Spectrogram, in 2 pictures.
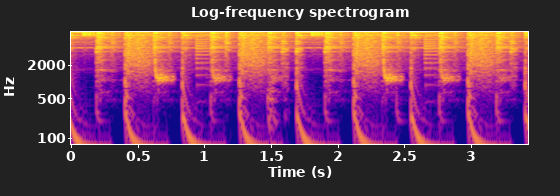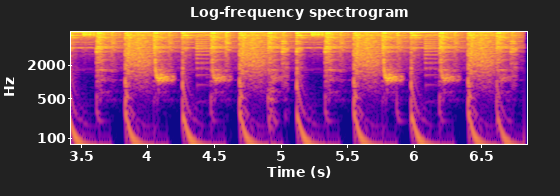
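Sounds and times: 
full drum beat: 0.0 - 6.8.

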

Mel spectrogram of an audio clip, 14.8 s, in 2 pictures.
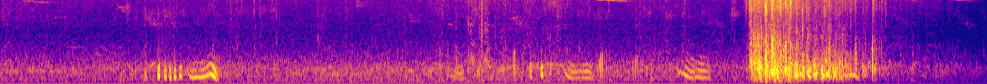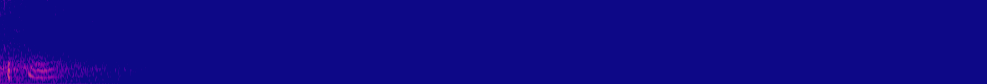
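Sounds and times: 
pigeon cooing: 1.0 - 1.8, 3.3 - 6.4.

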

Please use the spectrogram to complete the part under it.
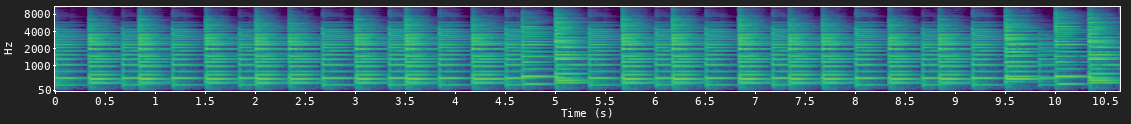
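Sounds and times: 
keyboard music: 0.0 - 10.6.

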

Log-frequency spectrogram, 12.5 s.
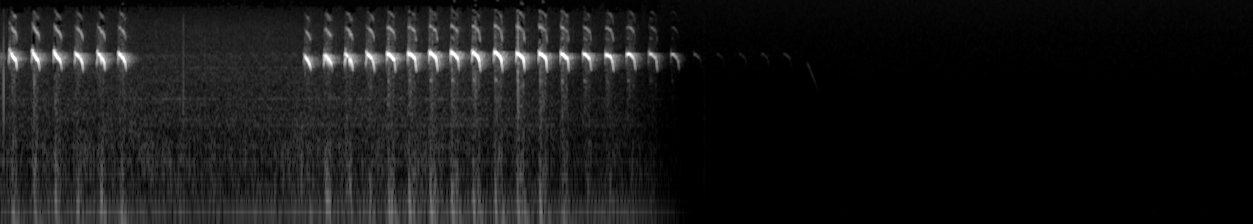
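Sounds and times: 
duck peeping with thin high downslurred notes: 0.0 - 1.4, 3.0 - 6.9.

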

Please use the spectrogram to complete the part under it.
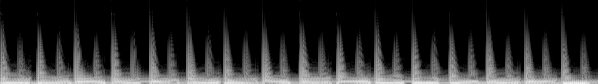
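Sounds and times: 
bass smacker: 0.0 - 5.9.

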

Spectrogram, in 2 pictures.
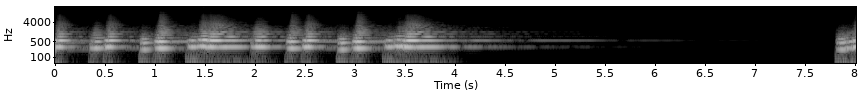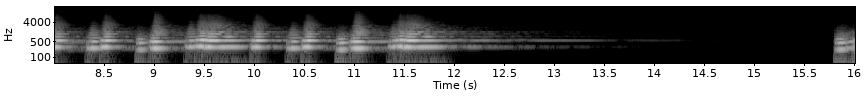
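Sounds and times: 
French horn: 0.0 - 4.5, 7.8 - 12.6.

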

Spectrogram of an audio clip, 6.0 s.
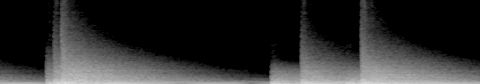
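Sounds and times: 
timpani: 0.0 - 5.9.

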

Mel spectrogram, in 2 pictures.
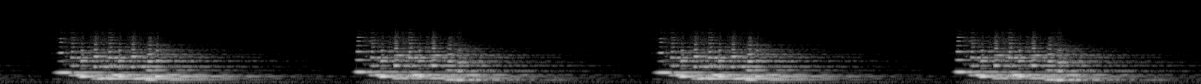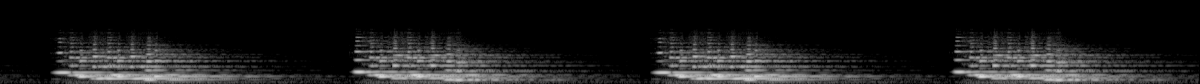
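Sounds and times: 
clarinet: 0.6 - 2.8, 3.5 - 5.7, 6.6 - 8.8, 9.5 - 11.8, 12.6 - 14.8, 15.5 - 17.8, 18.6 - 20.8, 21.5 - 23.8.

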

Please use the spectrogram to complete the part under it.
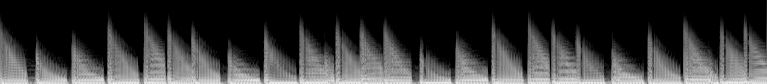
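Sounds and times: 
bass: 0.0 - 7.6.

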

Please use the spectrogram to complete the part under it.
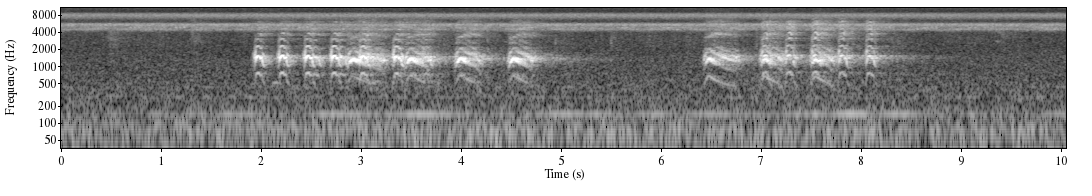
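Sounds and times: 
crow giving hoarse downslurred caws: 1.9 - 4.9, 6.4 - 8.4.

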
